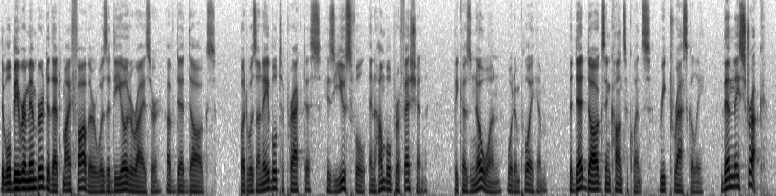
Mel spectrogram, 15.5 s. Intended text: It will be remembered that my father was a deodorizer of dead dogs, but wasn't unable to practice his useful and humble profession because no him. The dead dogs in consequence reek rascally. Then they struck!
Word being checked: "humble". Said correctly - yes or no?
yes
